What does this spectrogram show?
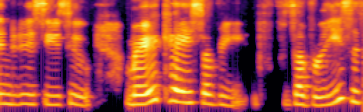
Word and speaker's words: Savarese: I'm super excited to introduce you to Mary Kay Savarese. Is that how you say it? Savarese, you did great.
